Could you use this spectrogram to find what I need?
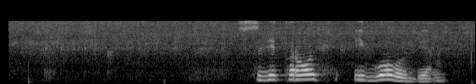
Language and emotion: Russian, neutral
